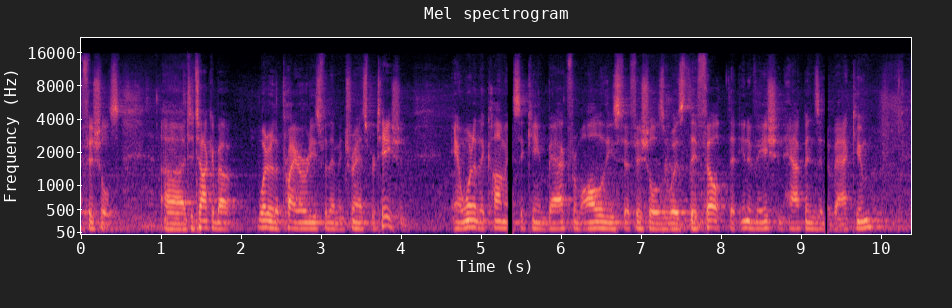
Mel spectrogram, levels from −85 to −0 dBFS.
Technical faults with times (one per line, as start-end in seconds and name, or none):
5.32-5.40 digital broadcast dropout
9.29-9.33 digital broadcast dropout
